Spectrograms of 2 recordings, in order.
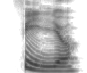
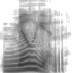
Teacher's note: produce this sound by saying the english word million try it try to think of it as pronouncing a regular english l but instead of using the tip of your tongue try to use the blade or the middle part of your tongue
